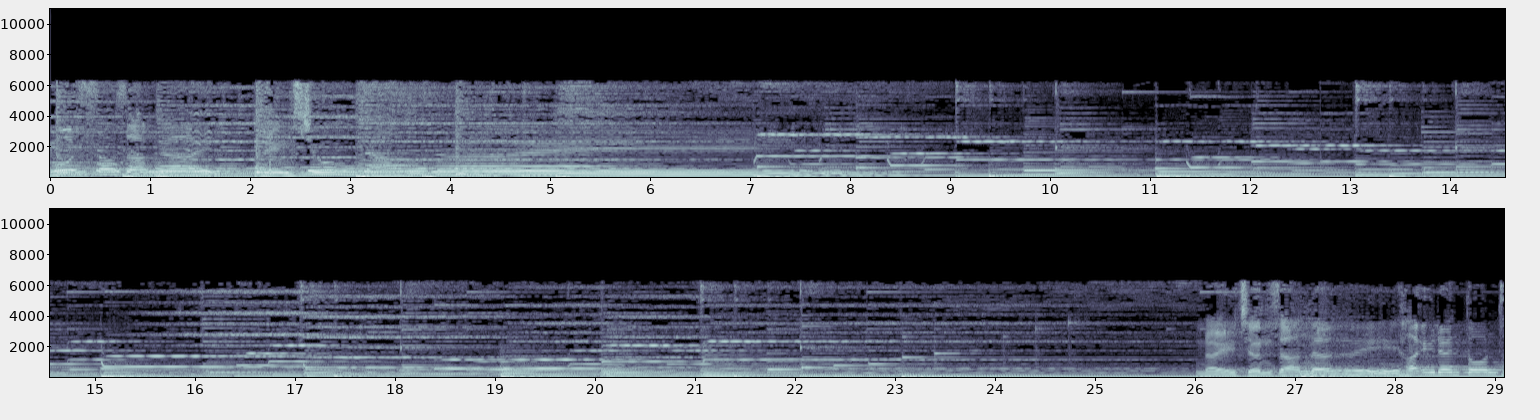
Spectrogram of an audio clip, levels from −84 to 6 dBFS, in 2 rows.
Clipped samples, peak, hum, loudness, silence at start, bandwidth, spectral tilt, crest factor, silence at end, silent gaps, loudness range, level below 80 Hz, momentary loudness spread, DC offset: under 0.1%; 0 dBFS; none; -16 LUFS; 0 s; 6.6 kHz; -6 dB/octave; 14 dB; 0 s; none; 7 LU; -22 dBFS; 10 LU; under 0.1%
